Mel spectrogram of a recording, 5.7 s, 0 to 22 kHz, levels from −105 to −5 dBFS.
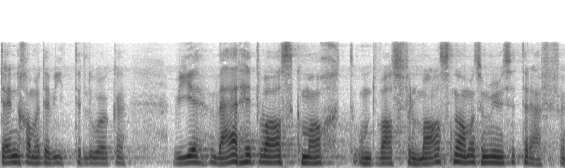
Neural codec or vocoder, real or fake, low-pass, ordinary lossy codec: none; real; none; none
